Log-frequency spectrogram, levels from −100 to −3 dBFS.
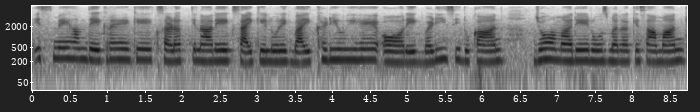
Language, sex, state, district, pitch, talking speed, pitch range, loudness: Hindi, female, Bihar, West Champaran, 215 Hz, 185 wpm, 205-230 Hz, -18 LUFS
